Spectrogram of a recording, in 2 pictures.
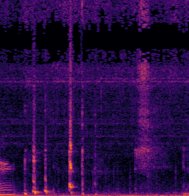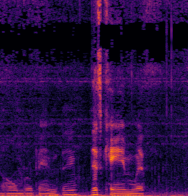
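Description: A gas fire roars and hisses steadily.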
